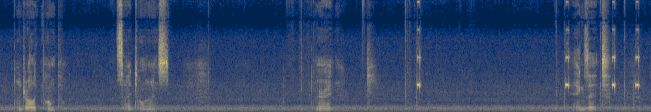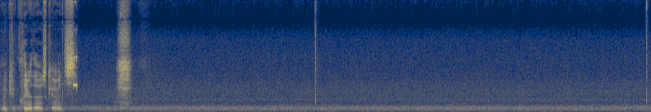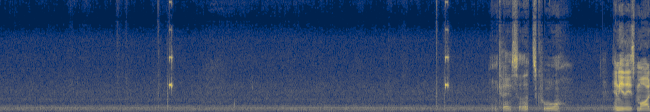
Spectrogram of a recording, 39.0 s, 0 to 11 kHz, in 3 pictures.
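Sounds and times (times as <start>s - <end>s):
vehicle engine idling: 0.0s - 39.0s.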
